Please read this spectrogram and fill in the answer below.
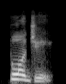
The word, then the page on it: porgy: Indian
